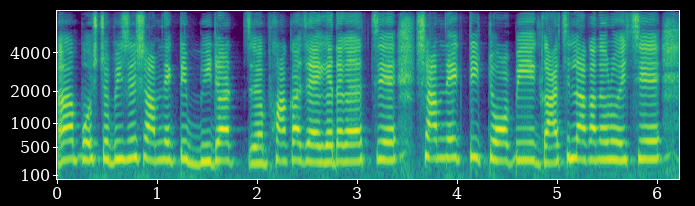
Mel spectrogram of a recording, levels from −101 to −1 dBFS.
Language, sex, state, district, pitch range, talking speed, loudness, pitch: Bengali, female, Jharkhand, Jamtara, 280-310 Hz, 175 wpm, -11 LUFS, 295 Hz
